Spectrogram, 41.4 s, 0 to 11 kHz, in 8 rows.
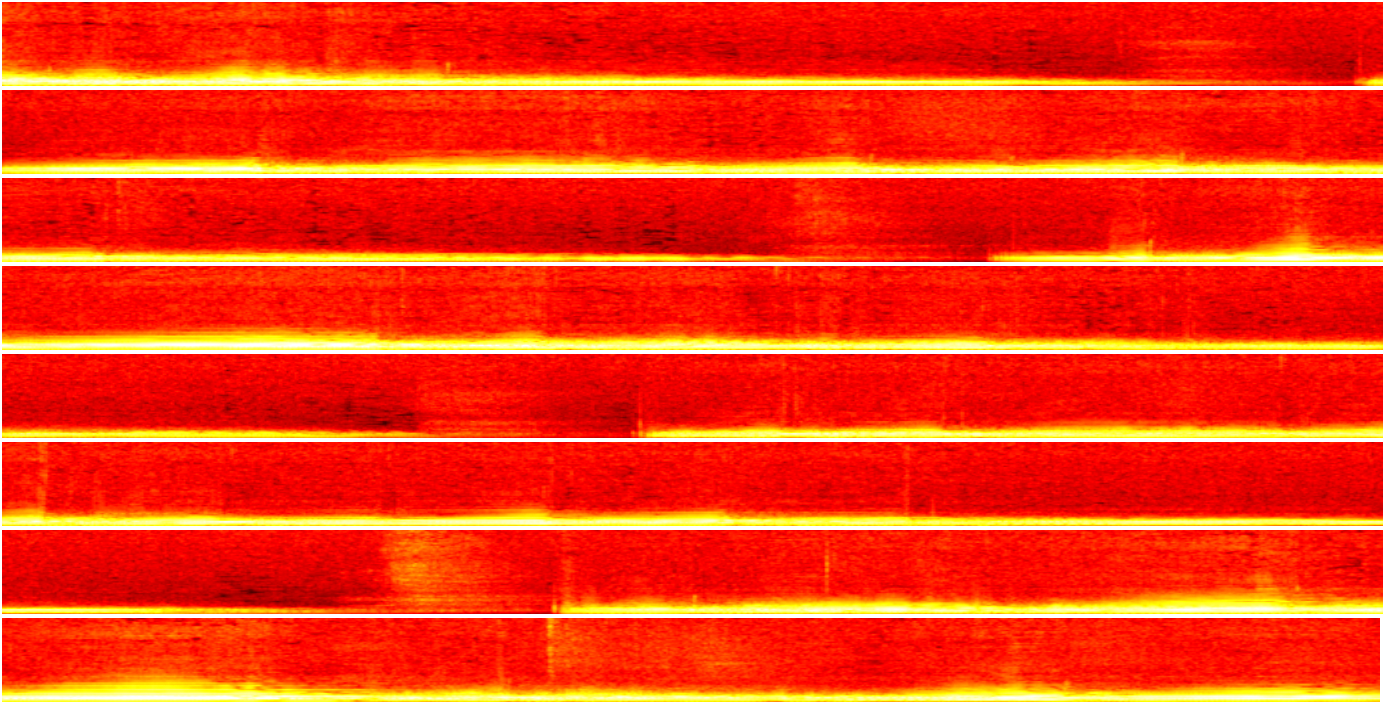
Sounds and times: Trombone: 0:00.0 - 0:04.2, 0:05.1 - 0:13.1, 0:14.1 - 0:22.1, 0:23.1 - 0:32.0, 0:33.2 - 0:41.4.

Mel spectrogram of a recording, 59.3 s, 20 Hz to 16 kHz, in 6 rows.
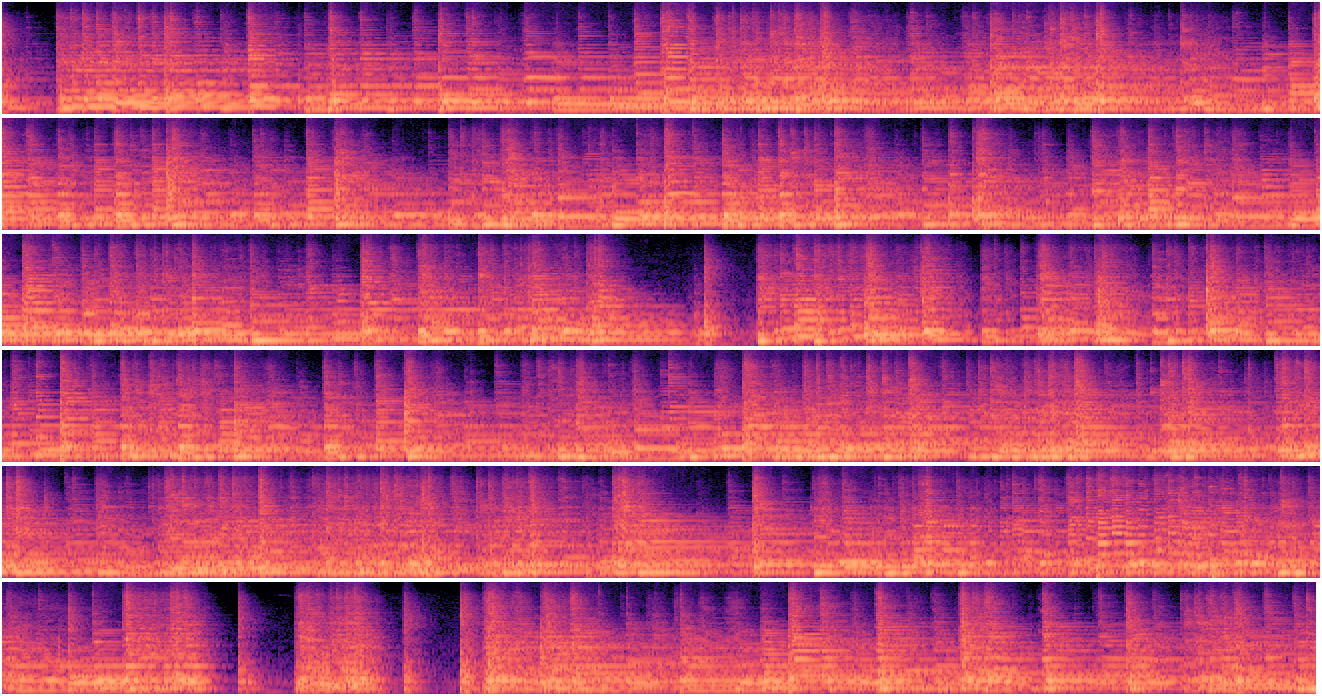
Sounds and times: Acoustic guitar: 0:00.0 - 0:59.2
Strum: 0:00.0 - 0:59.2.

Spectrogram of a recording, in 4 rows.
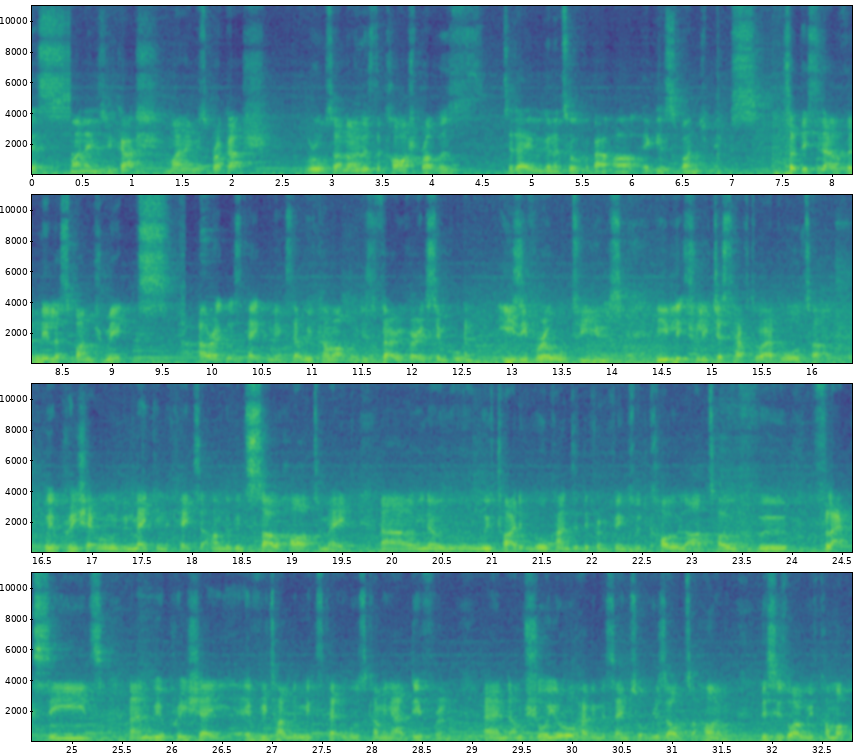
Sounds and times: Music: 0:00.0 - 0:32.8
Speech: 0:00.0 - 0:32.8.

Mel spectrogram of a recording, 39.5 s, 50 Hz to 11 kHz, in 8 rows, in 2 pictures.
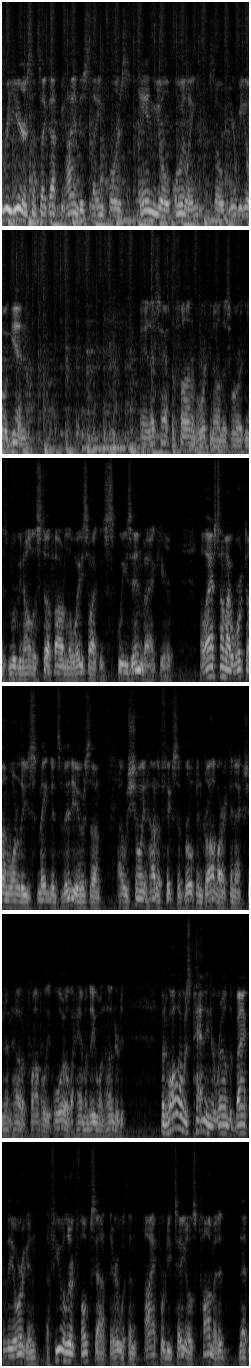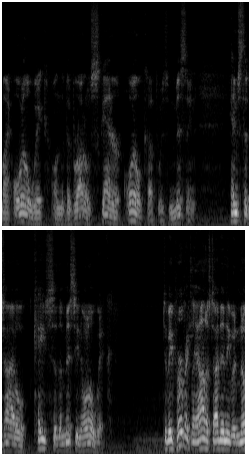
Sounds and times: Speech: 0:00.0 - 0:05.6, 0:07.7 - 0:22.2, 0:22.9 - 0:33.6, 0:34.2 - 0:36.8, 0:37.8 - 0:39.4.

